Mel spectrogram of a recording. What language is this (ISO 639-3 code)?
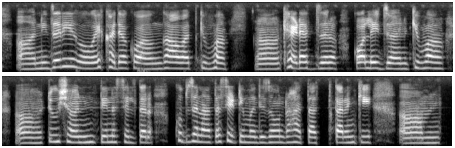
mar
